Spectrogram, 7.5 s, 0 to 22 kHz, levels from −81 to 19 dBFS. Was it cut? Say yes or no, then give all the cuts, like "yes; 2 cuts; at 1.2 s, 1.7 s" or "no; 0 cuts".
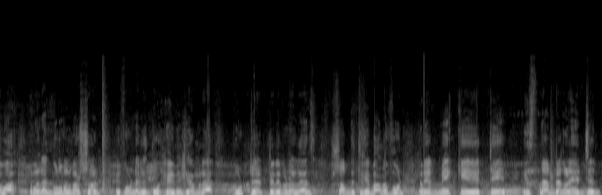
yes; 1 cut; at 5.3 s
